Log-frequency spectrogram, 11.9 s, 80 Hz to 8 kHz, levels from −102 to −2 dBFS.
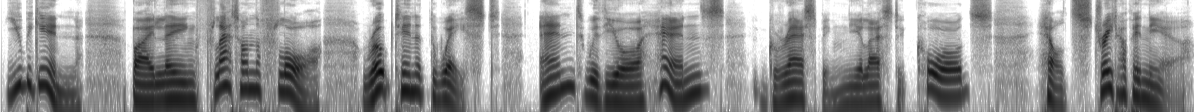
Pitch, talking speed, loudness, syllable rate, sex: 145 Hz, 135 wpm, -19 LUFS, 3.3 syllables/s, male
